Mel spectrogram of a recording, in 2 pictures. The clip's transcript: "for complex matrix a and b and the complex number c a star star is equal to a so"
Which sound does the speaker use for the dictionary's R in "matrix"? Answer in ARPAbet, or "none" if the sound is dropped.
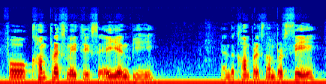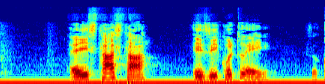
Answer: R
